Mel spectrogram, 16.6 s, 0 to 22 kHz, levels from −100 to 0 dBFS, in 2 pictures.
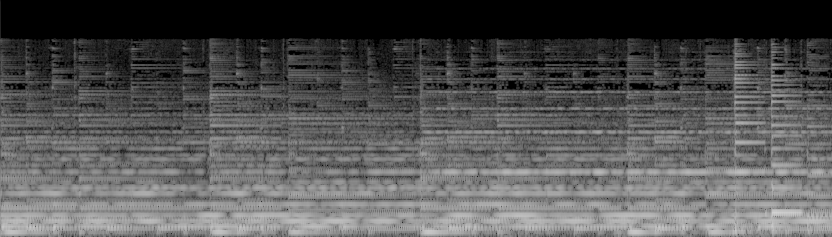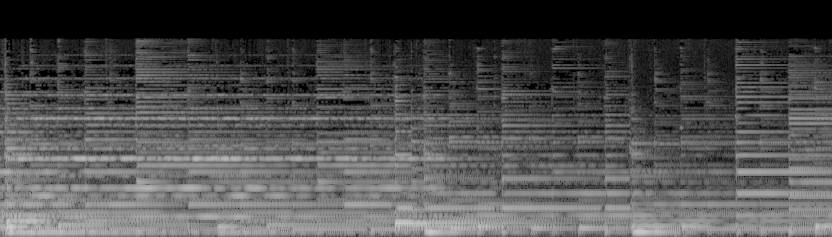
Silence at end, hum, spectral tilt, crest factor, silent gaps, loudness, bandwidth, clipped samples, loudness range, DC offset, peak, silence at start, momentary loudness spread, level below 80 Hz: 0 s; none; -6.5 dB/octave; 18 dB; none; -27 LUFS; 11.5 kHz; under 0.1%; 5 LU; under 0.1%; -8 dBFS; 0 s; 8 LU; -48 dBFS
